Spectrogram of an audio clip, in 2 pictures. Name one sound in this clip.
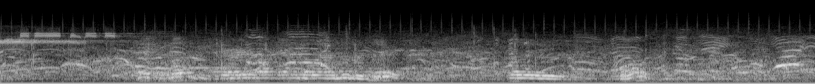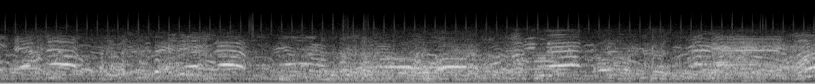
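A crowd of spectators talks and cheers nearby outdoors.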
